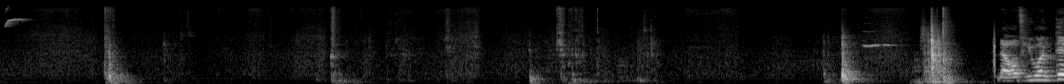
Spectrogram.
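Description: Wood knocks and thuds as logs are placed into a stove.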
